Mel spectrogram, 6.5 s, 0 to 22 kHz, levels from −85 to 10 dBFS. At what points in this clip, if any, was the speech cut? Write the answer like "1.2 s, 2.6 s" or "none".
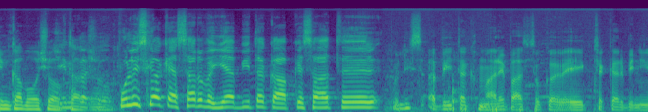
1.0 s, 3.9 s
